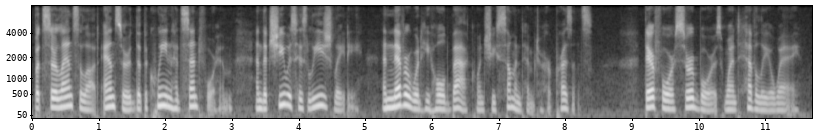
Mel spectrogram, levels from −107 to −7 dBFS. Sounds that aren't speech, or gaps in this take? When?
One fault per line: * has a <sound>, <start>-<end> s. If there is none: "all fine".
all fine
